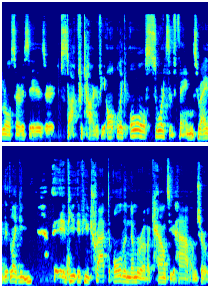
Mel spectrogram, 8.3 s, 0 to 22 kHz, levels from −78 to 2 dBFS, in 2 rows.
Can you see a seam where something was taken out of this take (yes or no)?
yes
